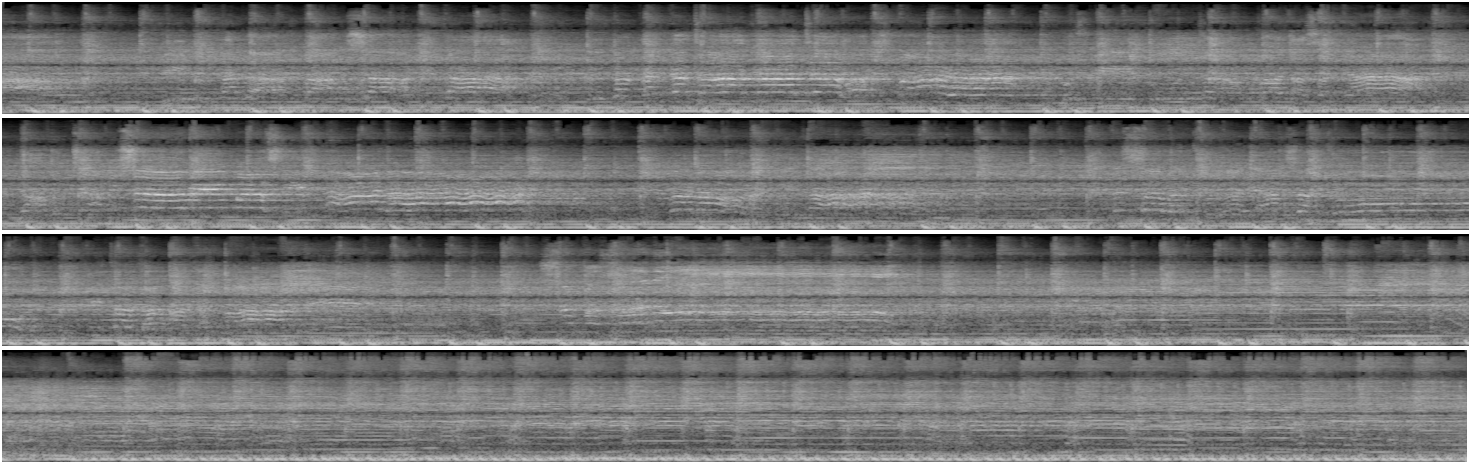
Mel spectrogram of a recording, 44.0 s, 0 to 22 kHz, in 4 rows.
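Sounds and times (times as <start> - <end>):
person singing: 0.0 - 18.4, 19.2 - 25.3, 25.9 - 29.0
bass guitar: 0.0 - 43.9
drums: 0.0 - 43.9
electric guitar: 0.0 - 43.9.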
